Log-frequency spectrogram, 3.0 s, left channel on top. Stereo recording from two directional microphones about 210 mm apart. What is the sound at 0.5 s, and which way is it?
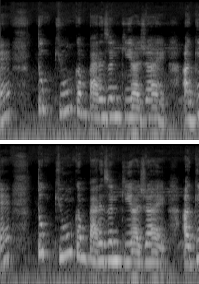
A woman's voice, 45° right (ahead or behind).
